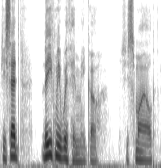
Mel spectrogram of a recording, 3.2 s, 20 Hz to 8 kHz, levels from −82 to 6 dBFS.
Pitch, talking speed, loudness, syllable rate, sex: 125 Hz, 165 wpm, -18 LUFS, 5.4 syllables/s, male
